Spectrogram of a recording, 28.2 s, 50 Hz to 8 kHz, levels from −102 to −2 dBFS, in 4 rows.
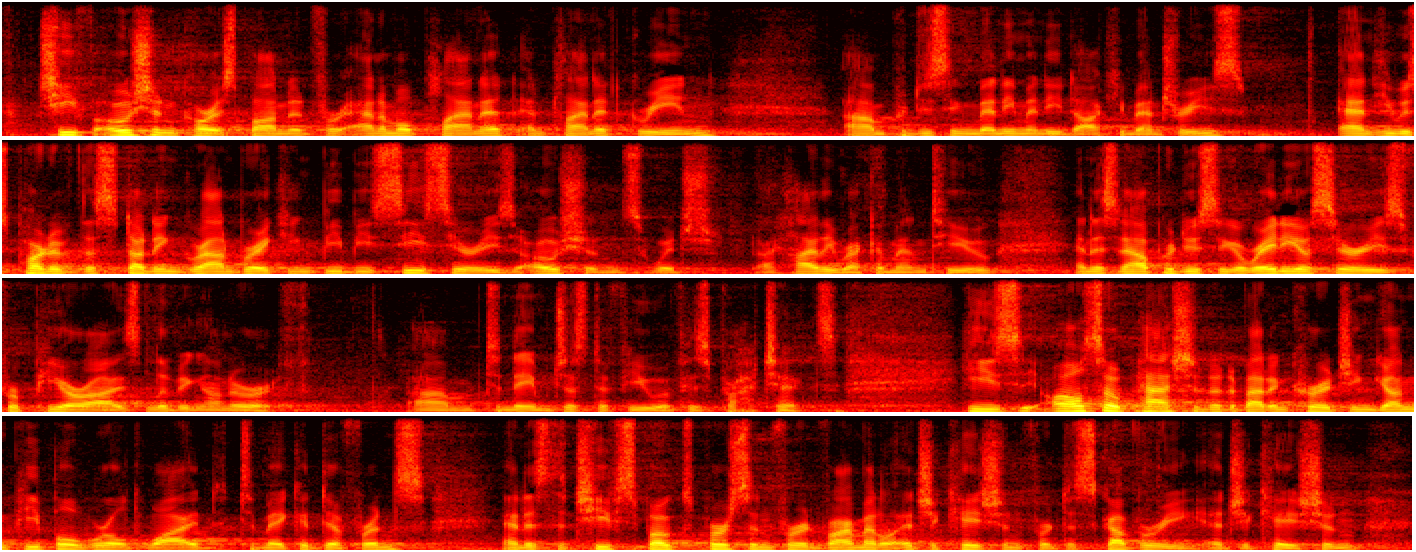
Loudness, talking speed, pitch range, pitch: -35 LUFS, 160 wpm, 105-120 Hz, 115 Hz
